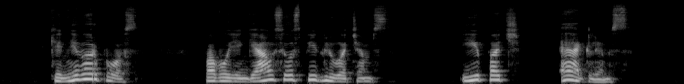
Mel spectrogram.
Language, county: Lithuanian, Marijampolė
